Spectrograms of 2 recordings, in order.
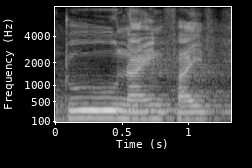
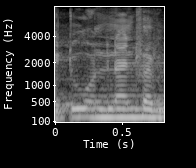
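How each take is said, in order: First: टू nine five read slowly, each digit separate and a bit louder; teacher modelling the right way to read digits after the point. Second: two hundred nine five read quickly as a whole number, the wrong way; teacher showing the wrong way to read the decimals. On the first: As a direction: spell out टू, nine, five one digit at a time. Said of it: "point के बदले के number को हम ऐसे पढ़ते हैं". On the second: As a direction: rattle off two hundred nine five like two hundred ninety-five. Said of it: "गलत होगा". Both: Shown as a demonstration.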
